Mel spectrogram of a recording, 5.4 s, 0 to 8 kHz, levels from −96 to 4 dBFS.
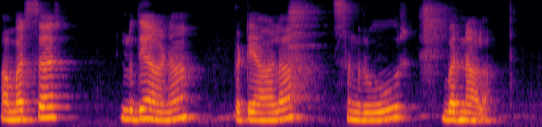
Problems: constant background noise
